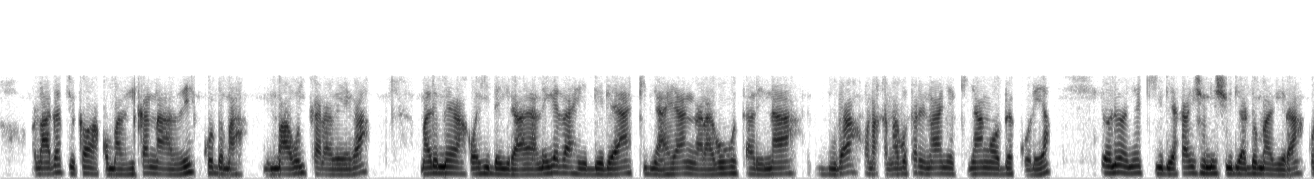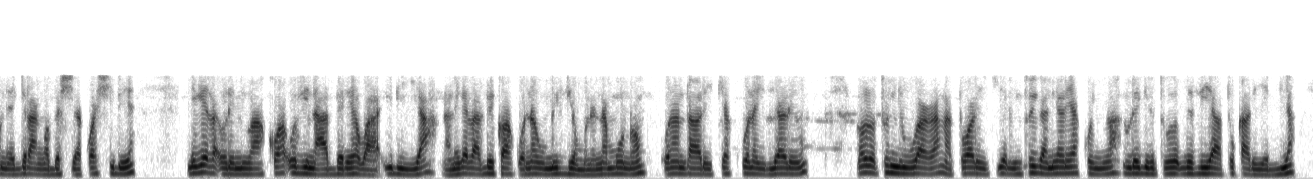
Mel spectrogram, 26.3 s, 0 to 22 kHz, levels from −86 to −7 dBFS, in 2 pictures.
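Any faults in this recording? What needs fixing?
AMR rate drops occur from 2.2 to 4.1 s, between "ngatuĩka wa kũmathika nathi" and "marĩ mega kwa ihinda", and from 7.9 to 9.4 s, ending before "nyeki ya ng'ombe kũrĩa". The speech turns rough and synthetic, with no gap and no change in bandwidth. This fits a weak radio link forcing the codec down from 12.2 to 4.75 kbps. To prevent it, improve radio coverage or signal strength so the link stays at the full rate.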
